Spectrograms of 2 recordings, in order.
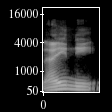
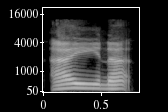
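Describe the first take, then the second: First: The word ends in an i vowel. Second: The word ends in an a vowel. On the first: The speaker calls it wrong. "tidak min aini ya" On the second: The speaker calls it right. "Min aina"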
